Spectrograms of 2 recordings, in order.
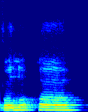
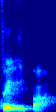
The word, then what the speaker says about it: Felipe: i think when i started correcting people how to say my name like if they're like oh philippa felipe no felipe and they're like oh and then i say it to them in spanish just like that and they're like oh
